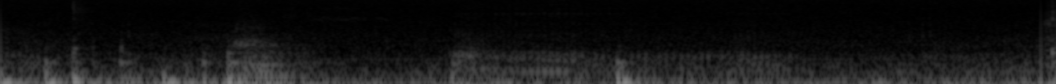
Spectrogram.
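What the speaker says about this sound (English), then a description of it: "You can hear her purring." A cat's low, rumbling purr close to the microphone, quiet but continuous, pulsing in soft rhythmic waves with no talking.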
